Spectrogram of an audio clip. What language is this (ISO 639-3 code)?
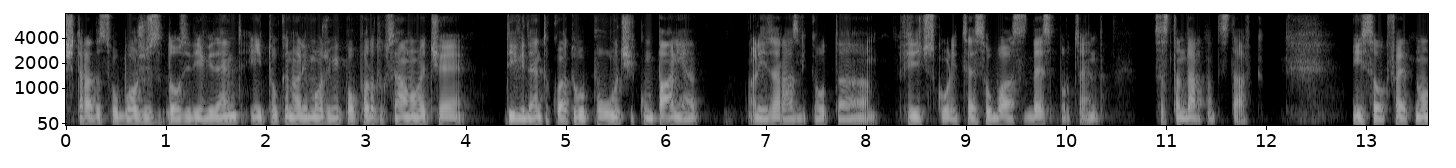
bul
